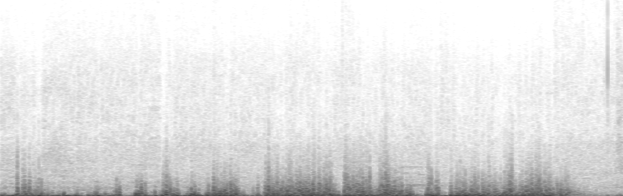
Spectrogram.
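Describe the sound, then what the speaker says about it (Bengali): Strong gusting wind during a rainstorm roars loudly and continuously into the microphone, with brief lulls and buffeting bursts, easing slightly at the very end. "বাতাস এখন একটু কমলো,"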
